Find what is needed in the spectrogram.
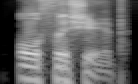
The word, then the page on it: authorship: British English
